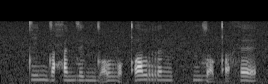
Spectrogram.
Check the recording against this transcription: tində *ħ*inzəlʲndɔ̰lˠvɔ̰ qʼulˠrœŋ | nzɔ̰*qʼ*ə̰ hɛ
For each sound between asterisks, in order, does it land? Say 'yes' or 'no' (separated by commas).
yes, yes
